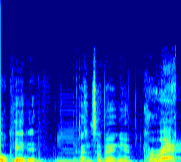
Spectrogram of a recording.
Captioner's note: beep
